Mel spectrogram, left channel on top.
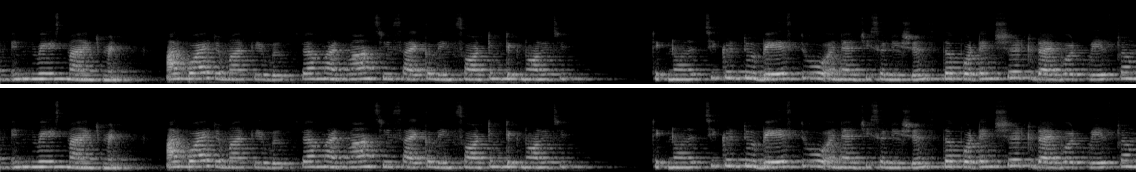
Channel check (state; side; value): identical; both; correlation 1.00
